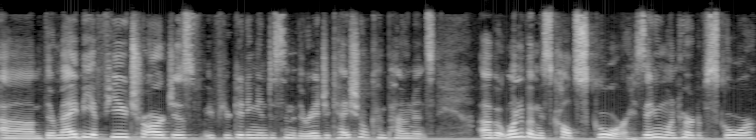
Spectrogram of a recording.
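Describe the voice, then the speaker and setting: In an American accent, a woman speaks at a fairly quick pace with audible room echo. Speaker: government small business specialist. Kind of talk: presentation to audience. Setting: stage with audience. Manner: casual, conversational.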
